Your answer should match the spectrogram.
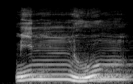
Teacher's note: hamz ha ha ko Ain gain dibaca jelas tanpa mendengung minhum mim sukun bertemu Hamzah Idhar syafawi mim sukun dibaca jelas tanpa mendengung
